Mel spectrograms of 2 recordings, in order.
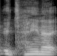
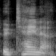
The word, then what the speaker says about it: Utena: Are you saying Utena is desired by my brother? Our pronunciation is slipping from habit. Utena. Utena.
